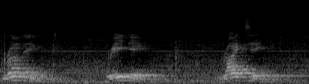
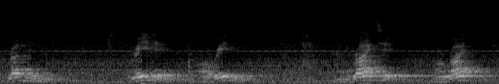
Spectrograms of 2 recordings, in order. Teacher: In standard English, standard accents, it's pronounced with a velar nasal [ŋ], thus 'running' [ˈrʌnɪŋ], 'reading' [ˈriːdɪŋ], 'writing' [ˈraɪtɪŋ]. But in non-standard English pronunciation, it tends to be pronounced with an alveolar nasal [n]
